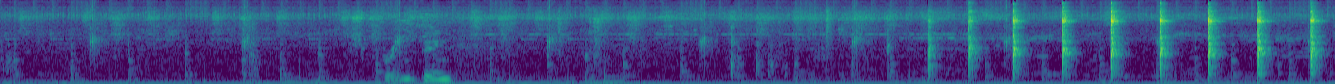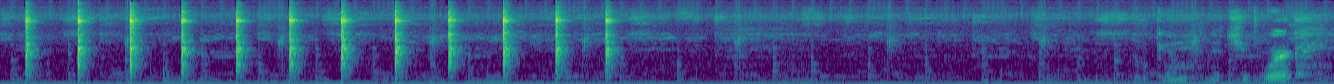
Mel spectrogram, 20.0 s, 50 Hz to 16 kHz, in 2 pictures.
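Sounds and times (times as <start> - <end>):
low background music: 0.0 - 20.0
hand tapping metal shaft: 7.0 - 14.7.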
